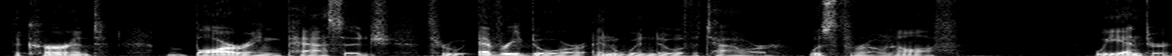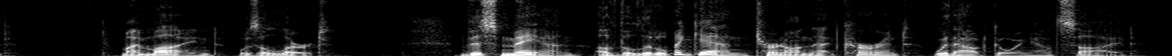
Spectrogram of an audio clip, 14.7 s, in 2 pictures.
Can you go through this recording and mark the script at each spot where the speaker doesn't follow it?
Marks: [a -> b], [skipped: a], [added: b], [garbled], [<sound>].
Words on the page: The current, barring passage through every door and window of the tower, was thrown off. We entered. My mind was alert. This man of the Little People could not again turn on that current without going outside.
The current, barring passage through every door and window of the tower, was thrown off. We entered. My mind was alert. This man of the Little [skipped: People could not] again turn on that current without going outside.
